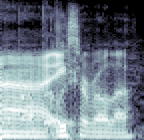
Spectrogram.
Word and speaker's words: Acerola: Acerola.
